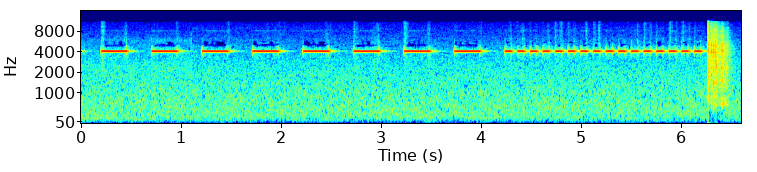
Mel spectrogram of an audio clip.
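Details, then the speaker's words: Canon AE-1 Program self-timer test: slow high beeps counting down, then fast beeps and shutter click; works normally. "Oh, I should test the self-timer as well. So now we'll set that up at another speed. And so here we hear it beeping, counting down."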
